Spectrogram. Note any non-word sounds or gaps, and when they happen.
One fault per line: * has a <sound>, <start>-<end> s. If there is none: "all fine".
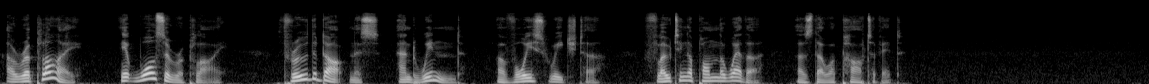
all fine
